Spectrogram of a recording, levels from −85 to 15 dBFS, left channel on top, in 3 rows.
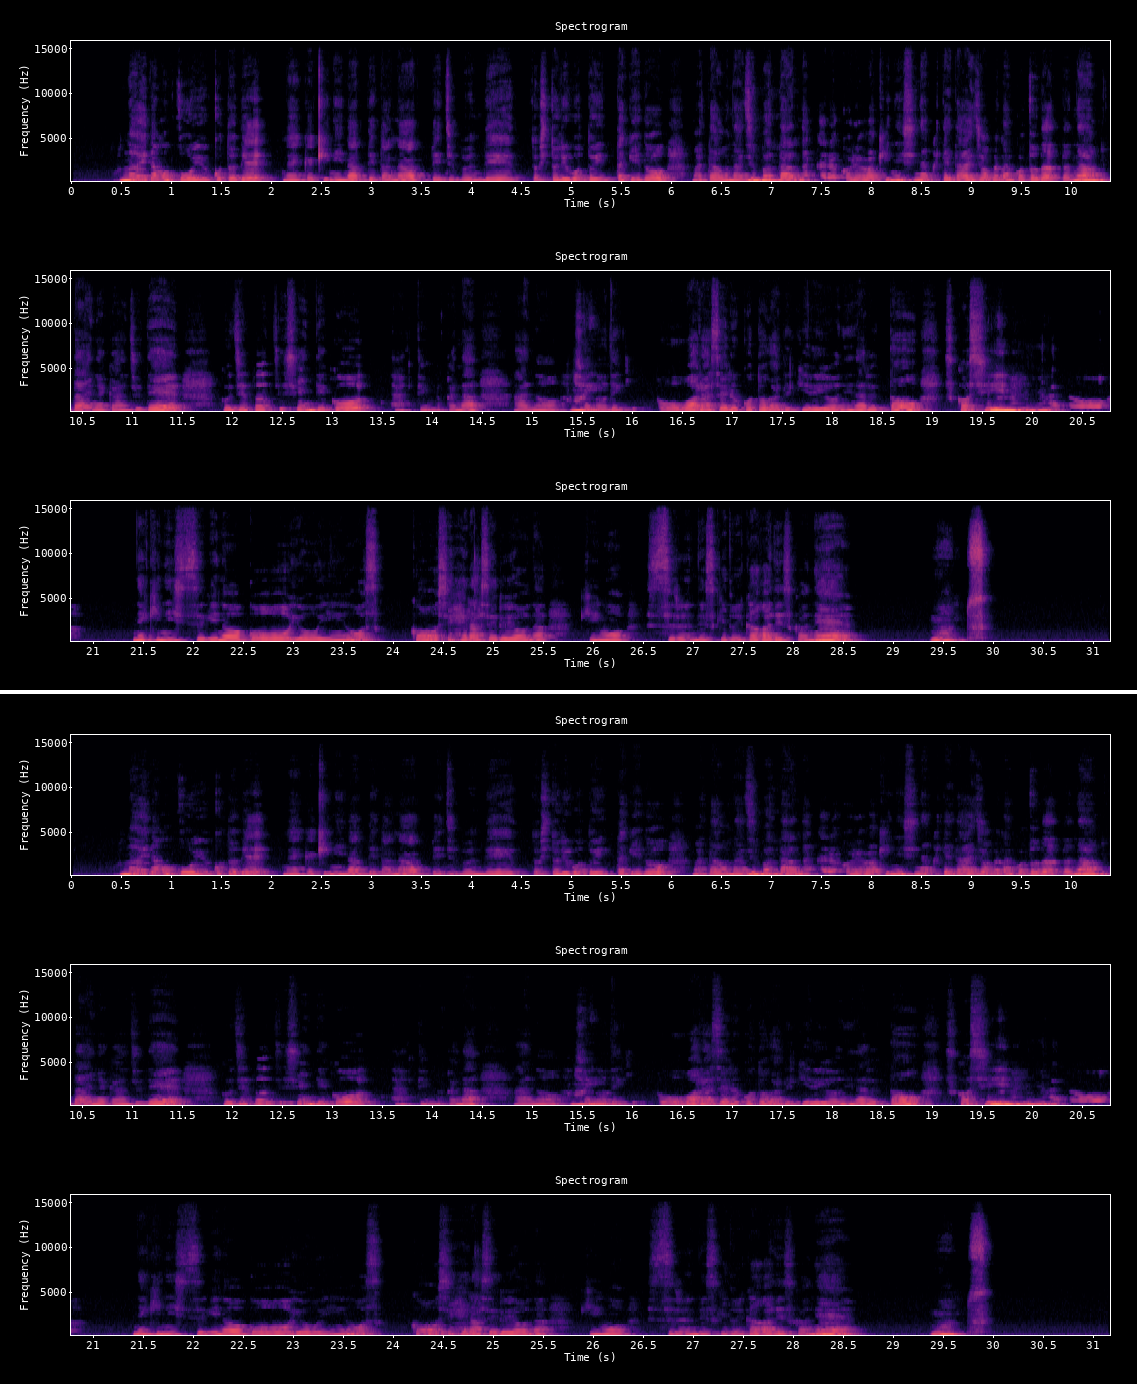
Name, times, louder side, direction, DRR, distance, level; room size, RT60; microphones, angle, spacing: voice 1, 0.5-13.3 13.6-15.2 15.5-15.9 16.3-19.7 20.2-20.8 21.4-23.8 24.2-26.3 26.7-28.6, left 2 dB, 40° left, 5 dB, 0.5 m, -30 dB
voice 2, 6.7-7.1 15.4-15.8 19.6-20.2 29.4-29.9, left 3 dB, 85° left, 5 dB, 0.8 m, -24 dB
5.6 x 2.4 x 3.2 m, 0.33 s
head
